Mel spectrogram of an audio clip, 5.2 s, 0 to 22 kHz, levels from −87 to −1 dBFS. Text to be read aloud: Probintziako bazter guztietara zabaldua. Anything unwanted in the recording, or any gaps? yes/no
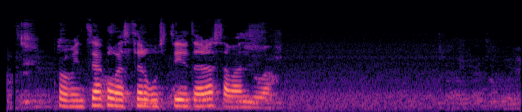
no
